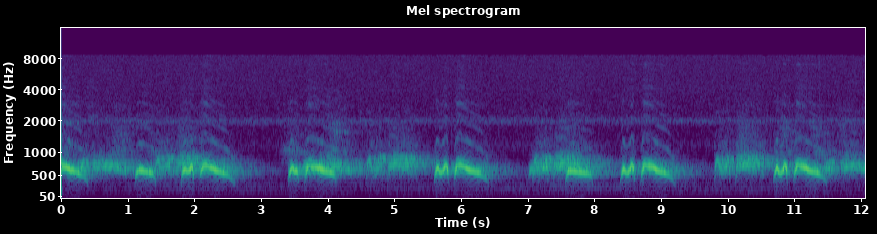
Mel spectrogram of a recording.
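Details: Spotted dove repeating its 'giọng pha kim' cooing song: several phrases, each of quick double notes leading into a long falling coo, spaced about three seconds apart, with a faint high steady whine.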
